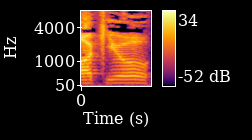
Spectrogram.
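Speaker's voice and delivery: mock completely deadpan, bone-dry, expressionless delivery. Recalling a Total Recall scene, the speaker acts out the line: acting out Arnold's deadpan line. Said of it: "just completely deadpan".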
